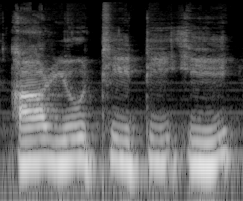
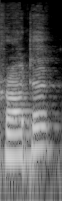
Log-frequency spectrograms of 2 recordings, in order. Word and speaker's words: Rutte: The last name is pronounced Rutte. I don't want to pronounce it's like a woman's name. Some newscaster uh, pronounced it's Ruth. I think it's. I like to say the way I feel, right? I think it's Ruta or Rata, whatever.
